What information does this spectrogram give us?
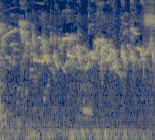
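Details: Oriental magpie-robin (kacer) singing a continuous, varied run of bright whistled and chirping phrases, sliding between high and mid notes with quick trills, over a faint low background rumble.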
